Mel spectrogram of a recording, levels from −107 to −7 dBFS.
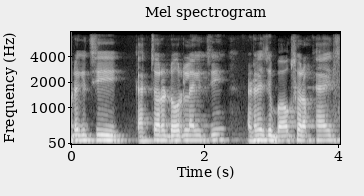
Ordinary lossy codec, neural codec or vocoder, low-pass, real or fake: none; none; 7.2 kHz; real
